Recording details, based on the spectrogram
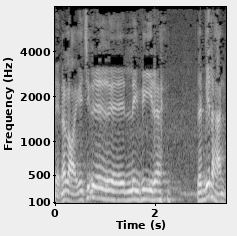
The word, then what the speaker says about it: Levi: Levi đó, hiệu hàng hiệu đó, đọc tiếng Anh gọi là Levi, còn tiếng mình Việt, tiếng Việt mình đọc là Levi, L-E-V-I.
